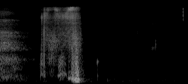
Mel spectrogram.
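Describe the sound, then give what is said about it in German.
A single sharp sneeze bursts out, a quick explosive blast lasting under half a second, followed by near silence with a few faint clicks. “Aber ja, sonst Allergie ist natürlich und Niesen, ja, aber das stört mich gar nicht so krass, muss ich ehrlich sagen.”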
